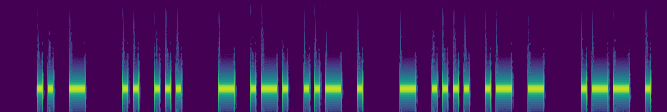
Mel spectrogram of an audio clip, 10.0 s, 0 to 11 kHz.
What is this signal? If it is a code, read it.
Morse code, heard as a keyed tone, about 15 wpm, 700 Hz. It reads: IT IS TRUE THAT WE
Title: Sentences from Top 1600 Words 15wpm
